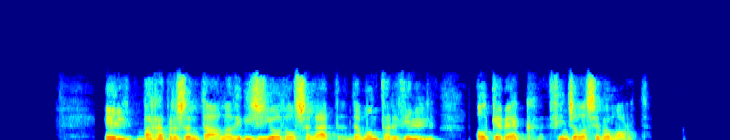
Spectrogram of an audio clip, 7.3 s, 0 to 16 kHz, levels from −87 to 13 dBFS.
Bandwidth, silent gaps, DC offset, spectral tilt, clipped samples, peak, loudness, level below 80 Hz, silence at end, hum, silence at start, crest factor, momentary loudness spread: 8 kHz; 4.71-4.75 s; under 0.1%; -4.5 dB/octave; under 0.1%; -2 dBFS; -18 LUFS; -58 dBFS; 0.95 s; none; 1.05 s; 18 dB; 9 LU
